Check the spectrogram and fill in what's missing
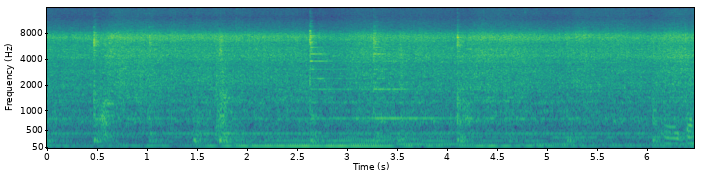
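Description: Prawn and potato curry, just sweetened with sugar, bubbles and sizzles in a pan under a steady hiss, while a spoon scrapes and taps the pan every second or so, close and without speech.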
